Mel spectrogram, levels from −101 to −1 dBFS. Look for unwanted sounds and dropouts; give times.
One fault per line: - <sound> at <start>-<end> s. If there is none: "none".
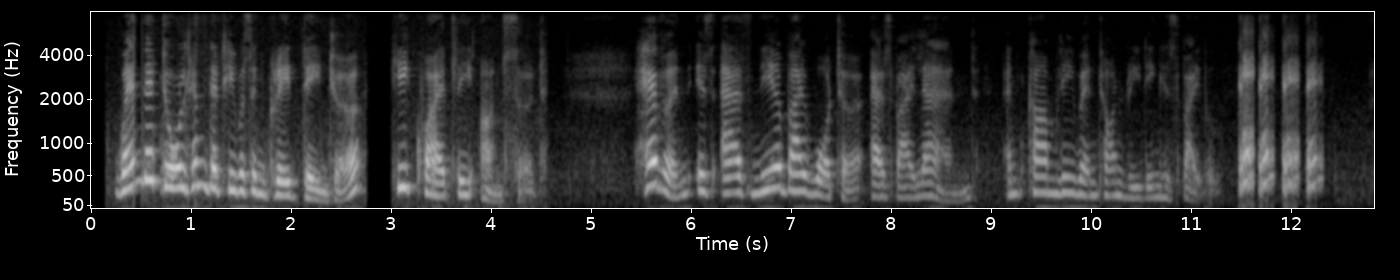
- laugh at 11.5-12.3 s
